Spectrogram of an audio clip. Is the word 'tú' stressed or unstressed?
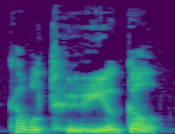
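stressed. The word 'tú' is said with extra stress. The person asked is being emphasized. The speaker calls it wrong.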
